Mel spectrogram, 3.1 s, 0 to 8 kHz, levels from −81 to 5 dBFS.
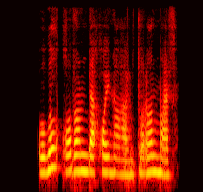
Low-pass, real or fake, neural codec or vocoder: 7.2 kHz; fake; codec, 16 kHz in and 24 kHz out, 0.6 kbps, FireRedTTS-2 codec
